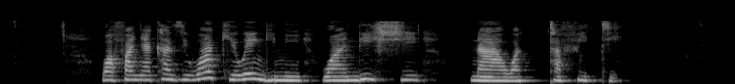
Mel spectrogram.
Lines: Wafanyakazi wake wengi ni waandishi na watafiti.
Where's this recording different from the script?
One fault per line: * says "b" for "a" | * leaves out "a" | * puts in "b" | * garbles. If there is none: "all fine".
all fine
